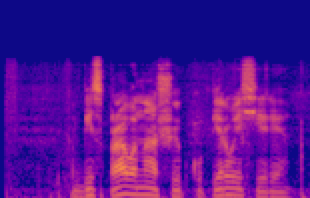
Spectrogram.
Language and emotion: Russian, neutral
